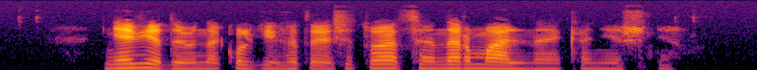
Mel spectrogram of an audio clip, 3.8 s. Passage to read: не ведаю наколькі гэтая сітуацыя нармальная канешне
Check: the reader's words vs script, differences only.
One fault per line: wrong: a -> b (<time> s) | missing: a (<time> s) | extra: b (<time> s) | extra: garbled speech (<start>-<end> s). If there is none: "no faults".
no faults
